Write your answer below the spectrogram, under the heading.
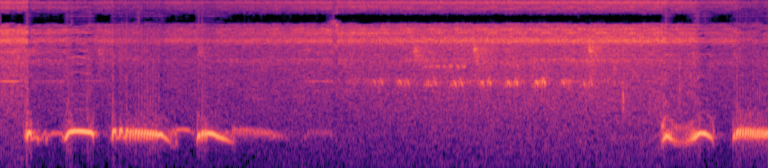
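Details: Spotted dove calling its companions, a sound used to lure doves when hunting: rough, low cooing phrases of short and long notes, then a pause filled by a faint high, evenly pulsed chirping before the cooing returns.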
